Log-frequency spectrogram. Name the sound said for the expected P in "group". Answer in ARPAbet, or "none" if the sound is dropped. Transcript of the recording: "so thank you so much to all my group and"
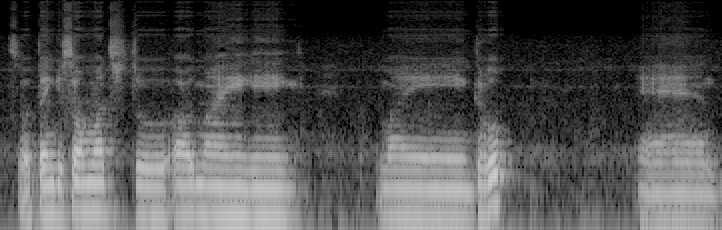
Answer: P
